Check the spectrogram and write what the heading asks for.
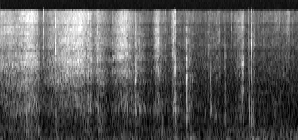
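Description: Faint rustling of paper envelopes and journaling cards being handled, with a few light ticks.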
